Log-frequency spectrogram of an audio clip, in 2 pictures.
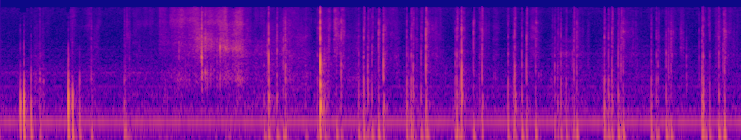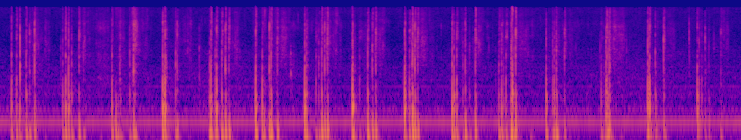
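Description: A small black semi-rigid zipper case with a fabric-covered shell, hollow and closed, is held in both hands and scratched and tapped with fingertips and nails. Quick, dry, hollow-sounding taps and scratches follow one another in an irregular stream, with a brief brighter rustle early on. A steady low hum runs underneath throughout.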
